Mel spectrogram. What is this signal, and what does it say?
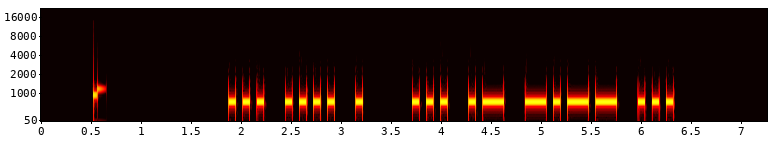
Morse code, heard as a keyed tone, about 17 wpm, 700 Hz. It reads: SHE SAYS
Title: Sets of 2 Words 17wpm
